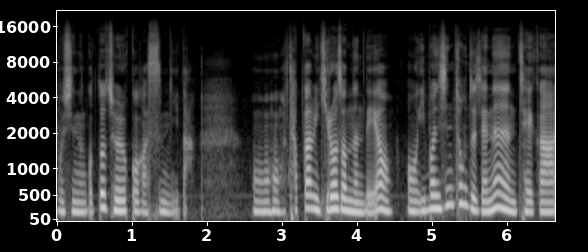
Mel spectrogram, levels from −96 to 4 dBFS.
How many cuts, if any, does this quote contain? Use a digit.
1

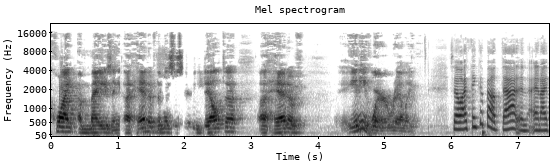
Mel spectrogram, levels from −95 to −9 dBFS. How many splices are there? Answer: 1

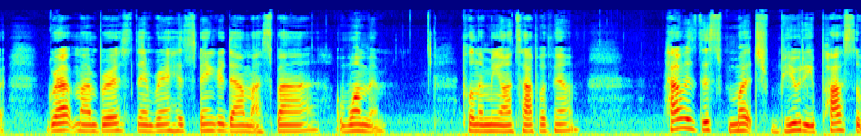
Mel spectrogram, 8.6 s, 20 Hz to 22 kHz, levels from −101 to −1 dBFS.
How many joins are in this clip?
2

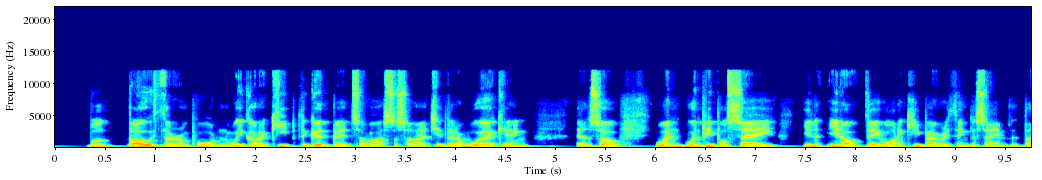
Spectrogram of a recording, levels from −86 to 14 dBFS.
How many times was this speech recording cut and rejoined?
2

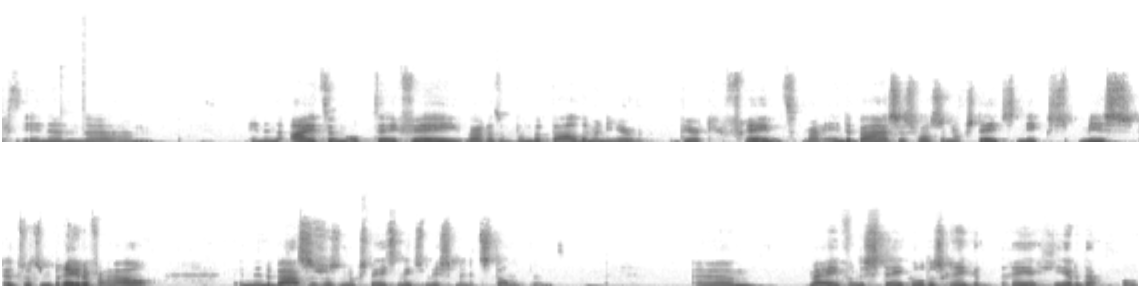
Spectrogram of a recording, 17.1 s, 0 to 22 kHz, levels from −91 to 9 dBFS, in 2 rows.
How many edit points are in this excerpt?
0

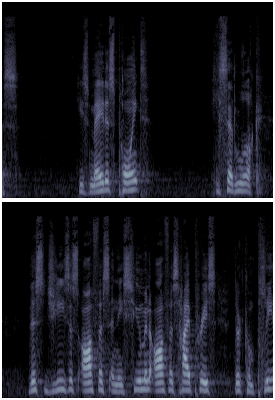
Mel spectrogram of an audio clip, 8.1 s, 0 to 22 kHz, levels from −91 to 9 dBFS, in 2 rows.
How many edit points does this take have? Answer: 0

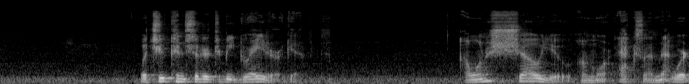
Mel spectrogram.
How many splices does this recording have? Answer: 1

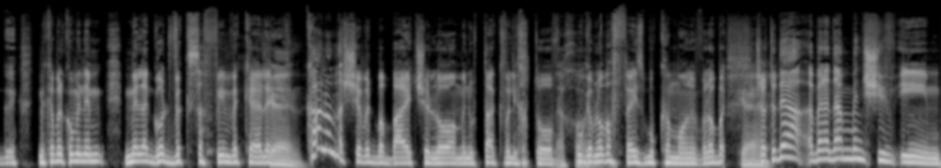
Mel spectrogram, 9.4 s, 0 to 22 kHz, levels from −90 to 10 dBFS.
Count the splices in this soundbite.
1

